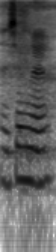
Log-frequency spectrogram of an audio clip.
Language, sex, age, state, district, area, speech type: Bodo, female, 60+, Assam, Kokrajhar, rural, spontaneous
